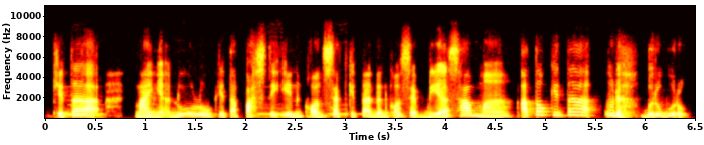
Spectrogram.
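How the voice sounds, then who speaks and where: A woman speaking casually to an audience about family communication, acting out the quoted family members in an animated way. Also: mid-range voice, normal speed, highs cut off.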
